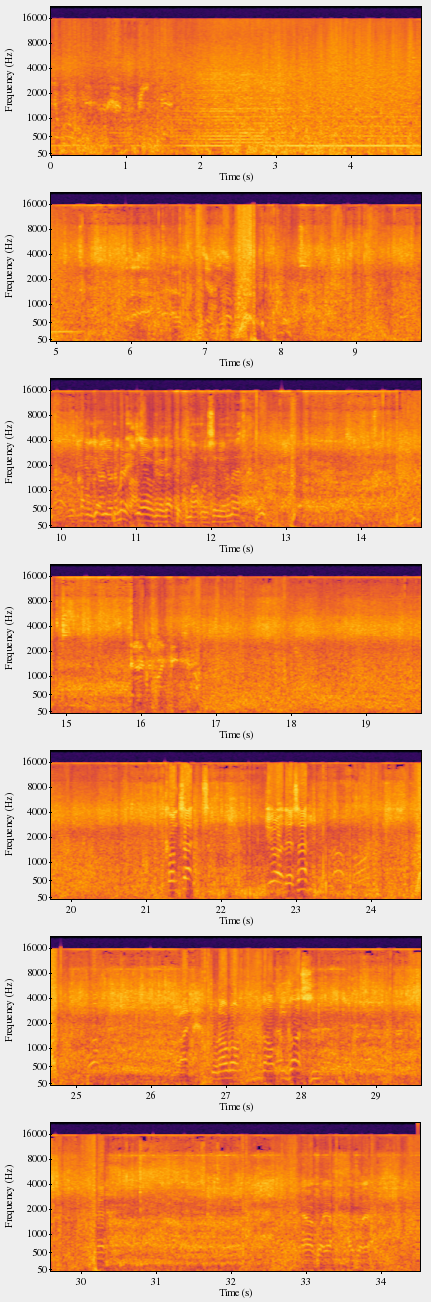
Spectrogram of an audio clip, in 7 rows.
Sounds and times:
Vehicle: 0:00.0 - 0:34.5
Speech: 0:15.9 - 0:16.9, 0:33.0 - 0:34.0.

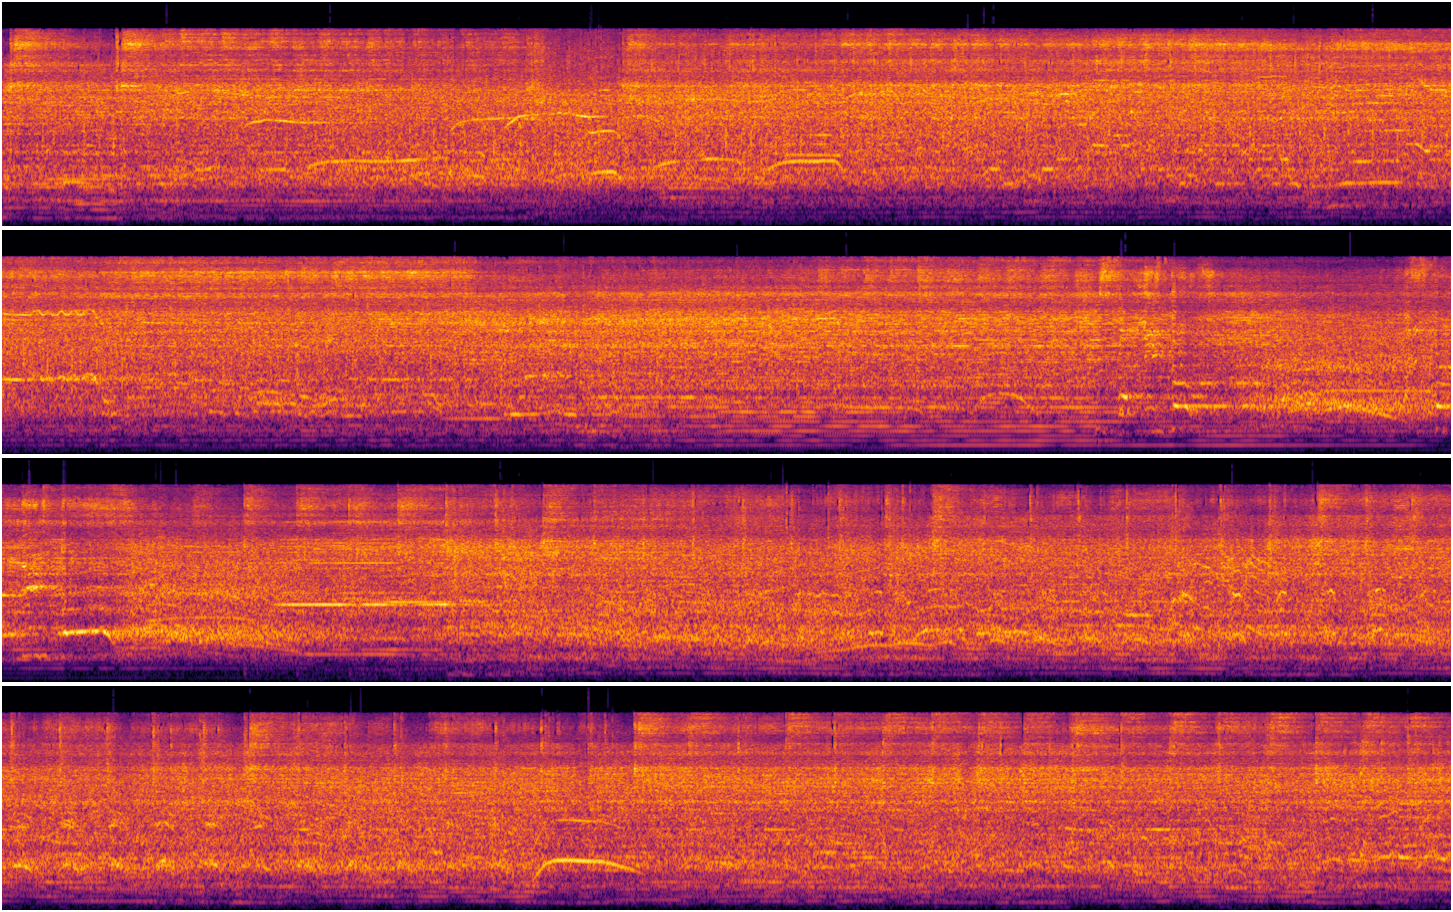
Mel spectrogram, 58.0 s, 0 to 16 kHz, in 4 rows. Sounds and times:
Music: 0:00.0 - 0:57.9
Speech: 0:12.9 - 0:14.3, 0:25.5 - 0:27.1, 0:28.5 - 0:30.3.

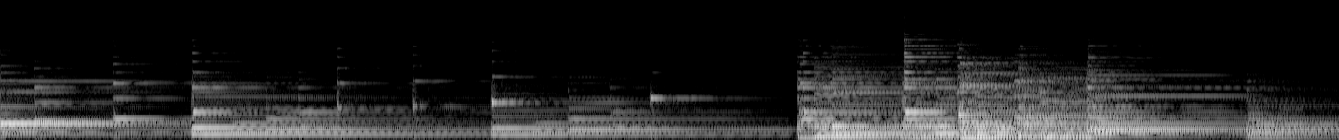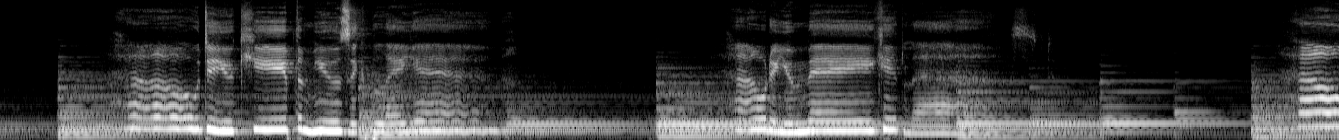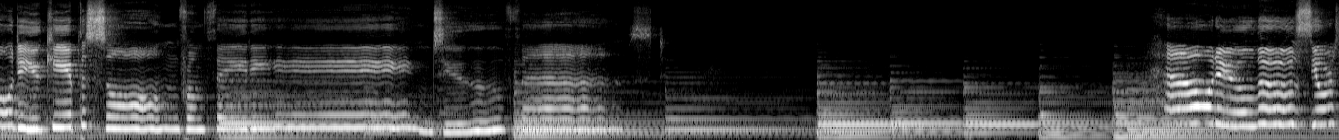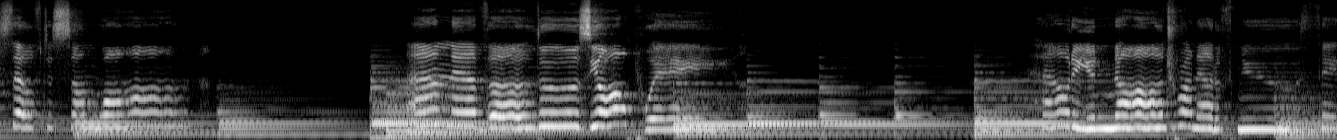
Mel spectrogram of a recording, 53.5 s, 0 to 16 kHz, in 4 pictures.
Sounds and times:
Music: 0:00.0 - 0:53.5.

